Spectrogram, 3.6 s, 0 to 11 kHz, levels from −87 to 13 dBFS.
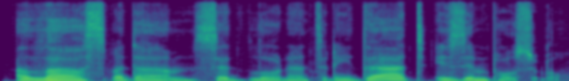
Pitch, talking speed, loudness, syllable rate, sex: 190 Hz, 135 wpm, -18 LUFS, 4.9 syllables/s, female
